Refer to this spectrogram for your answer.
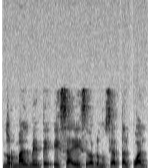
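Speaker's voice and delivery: ordinary delivery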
